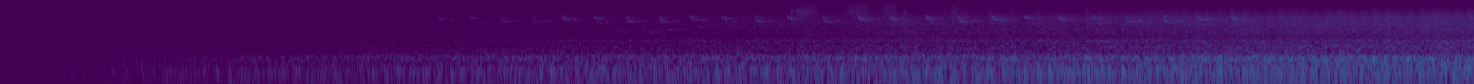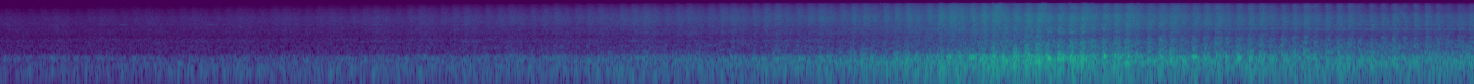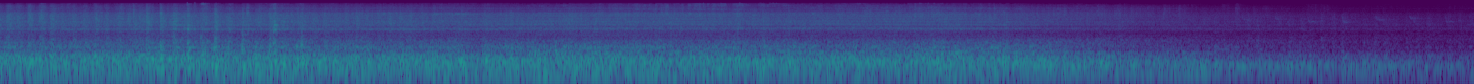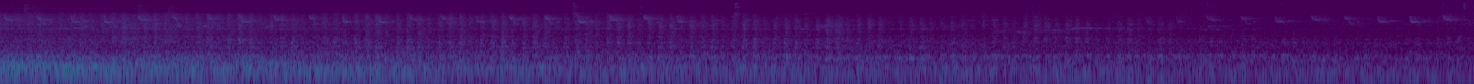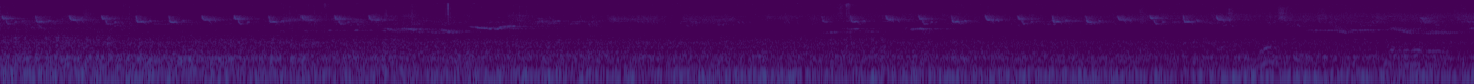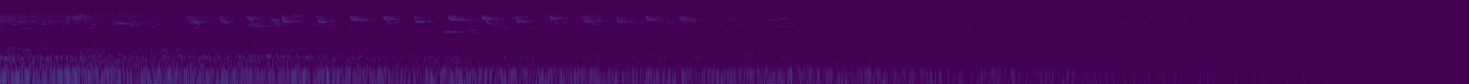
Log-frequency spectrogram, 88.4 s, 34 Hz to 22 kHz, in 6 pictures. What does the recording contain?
Steam-Train Molli passes through without whistle
This is passing through recording of steamtrain Molli (Germany)...
recorded on zoom H2 with buildin microphones
cut ´n fades Audacity
Steam, Train, Molli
